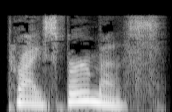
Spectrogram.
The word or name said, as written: trispermous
